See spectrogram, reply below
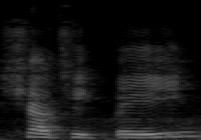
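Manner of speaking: ordinary delivery, nothing marked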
